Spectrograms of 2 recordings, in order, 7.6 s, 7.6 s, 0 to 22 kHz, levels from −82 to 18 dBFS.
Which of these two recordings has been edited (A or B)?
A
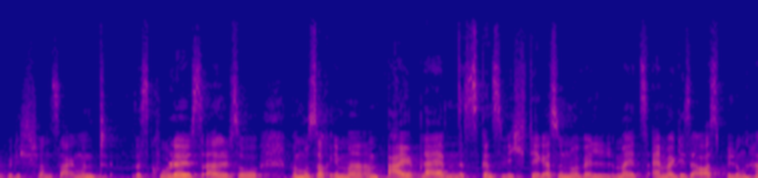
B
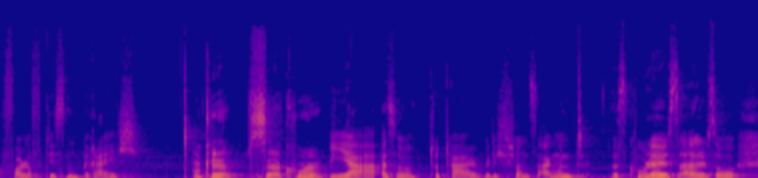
B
